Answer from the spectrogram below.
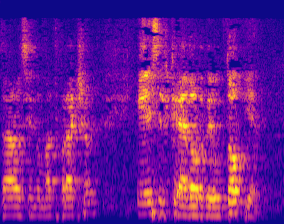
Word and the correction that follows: Utopia: Utopía, te lo dije mal, lo siento, soy un ignorante, gracias.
